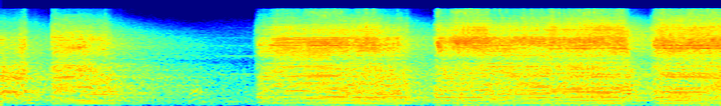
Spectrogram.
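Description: A power tool run in three bursts of about a second each with short pauses between, a loud hissing whir with a steady pitch.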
